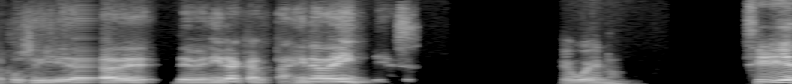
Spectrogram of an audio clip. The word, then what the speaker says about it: Cartagena: la r intermedia entonces un cartagenero típico no dice Cartagena sino Cartagena como si fuera con doble t Cartagena y pronuncia muchas palabras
